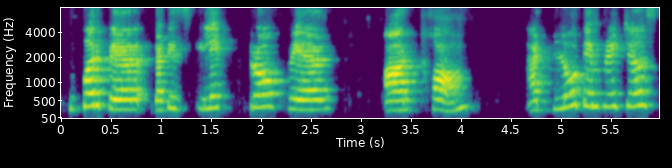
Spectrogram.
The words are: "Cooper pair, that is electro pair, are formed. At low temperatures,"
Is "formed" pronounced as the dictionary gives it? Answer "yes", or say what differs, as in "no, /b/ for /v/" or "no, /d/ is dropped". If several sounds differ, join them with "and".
no, /d/ is dropped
